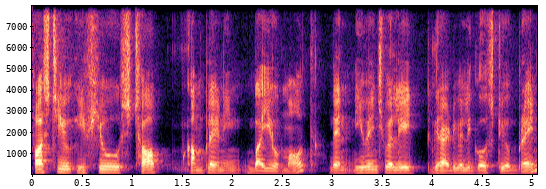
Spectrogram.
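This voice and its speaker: At a moderate pace, a man talks at a medium pitch. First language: Telugu. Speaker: vlogger. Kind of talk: personal self-help talk. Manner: hesitant, many fillers.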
